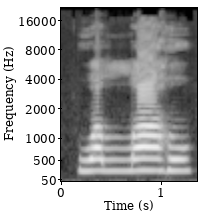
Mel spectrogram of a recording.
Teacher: کیونکہ حرف الواو پہ زبر ہے لہذا اس کے بعد لفظ الجلالہ مطلب کلمت اللہ کے لام کو تفخیم سے مطلب موٹی آواز میں پڑھنا ہے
